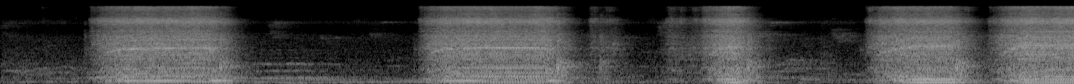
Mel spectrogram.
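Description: A sewing machine runs in short, fast bursts.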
